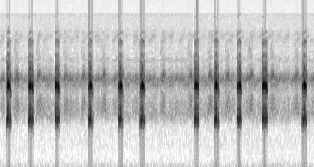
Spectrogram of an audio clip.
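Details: Fejervarya kawamurai calling from paddy fields in Itoshima, Fukuoka Prefecture, Japan; crisp croaks spaced about half a second apart, briefly broken by a gap, set against a continuous chorus of distant frogs.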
